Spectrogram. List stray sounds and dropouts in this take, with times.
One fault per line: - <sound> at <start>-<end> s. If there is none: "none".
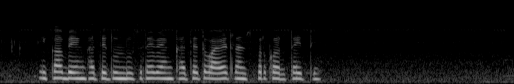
none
